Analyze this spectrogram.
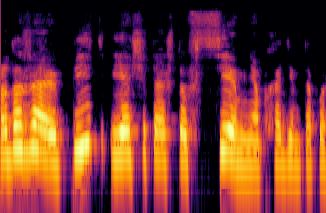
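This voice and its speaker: A woman's dark, mellow voice with lively intonation, dry and close with no echo. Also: quiet background. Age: 60s. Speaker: customer giving a product testimonial. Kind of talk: testimony.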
